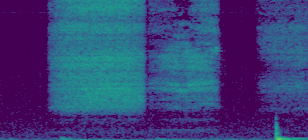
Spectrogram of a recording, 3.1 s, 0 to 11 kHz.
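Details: Barn owlets recorded on 15 July 2024 give long, breathy hisses. Two sustained bursts last about a second each, then a fainter third begins, with a sharp knock or thump near the end.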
